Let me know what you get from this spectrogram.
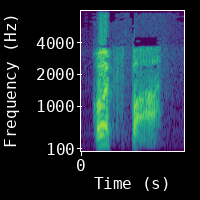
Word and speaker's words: chutzpah: That's what we call chutzpah. Or right. – If you say it correctly, let me get my throat just right. Chutzpah.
